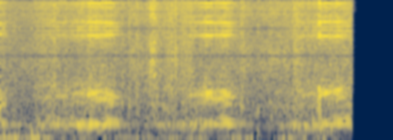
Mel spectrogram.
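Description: A frog gives low, droning croaks in slow, drawn-out bursts about a second apart.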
